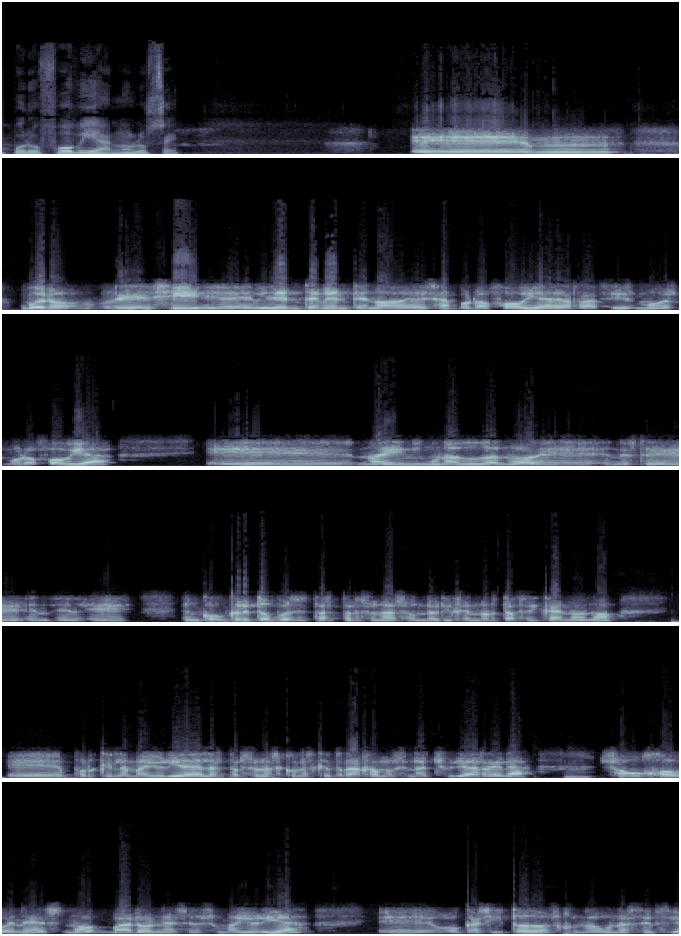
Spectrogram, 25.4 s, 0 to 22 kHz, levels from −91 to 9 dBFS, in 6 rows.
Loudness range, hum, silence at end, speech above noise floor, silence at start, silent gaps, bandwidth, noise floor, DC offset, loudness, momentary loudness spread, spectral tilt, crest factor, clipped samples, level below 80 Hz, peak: 5 LU; none; 0 s; 41 dB; 0.1 s; none; 16 kHz; -63 dBFS; under 0.1%; -22 LUFS; 12 LU; -4.5 dB/octave; 18 dB; under 0.1%; -68 dBFS; -6 dBFS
